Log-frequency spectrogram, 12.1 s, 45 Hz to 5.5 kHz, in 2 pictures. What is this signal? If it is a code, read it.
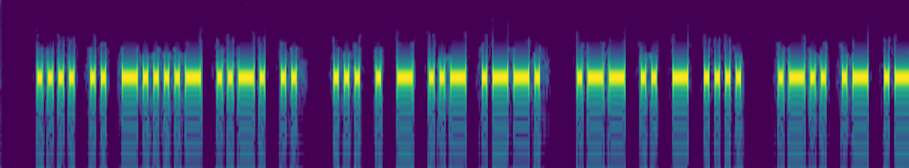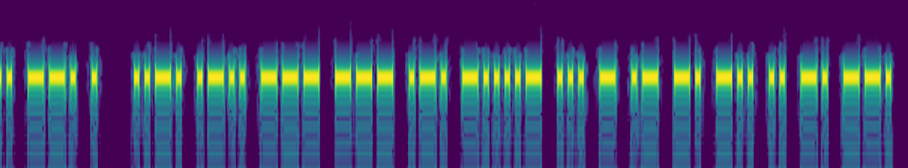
Morse code, heard as a keyed tone, about 34 wpm, 600 Hz. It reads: HI-FI SETUP WITH LARGE FLOOR-STANDING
